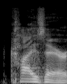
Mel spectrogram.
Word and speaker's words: Caesar: principia that being said there are other Latin words with a c that are usually not pronounced with a hard C Caesar and Cicero would technically be pronounced Kaiser and kikiro but we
